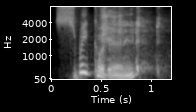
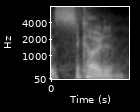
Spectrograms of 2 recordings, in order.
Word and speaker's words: Suikoden: So I now know the game is pronounced Suikoden. But Lockie and I have spent close to 30 years calling it Sokoden.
